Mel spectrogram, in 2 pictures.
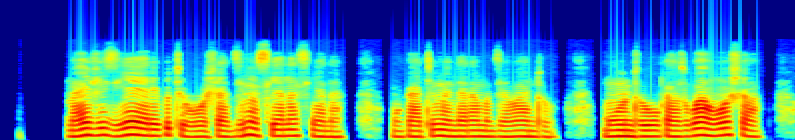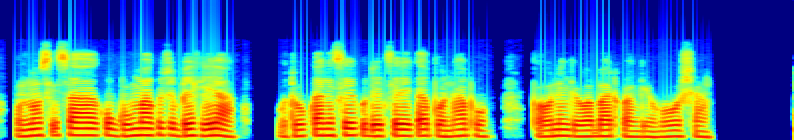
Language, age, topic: Ndau, 18-24, health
